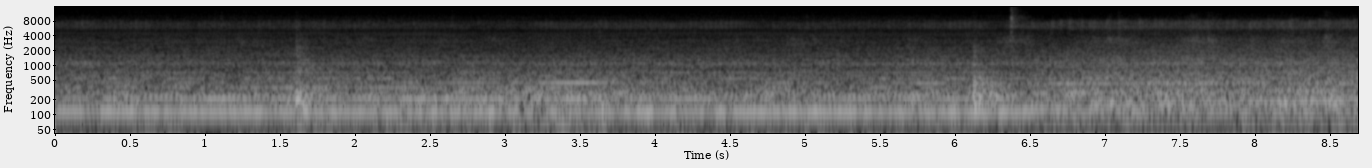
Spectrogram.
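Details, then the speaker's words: GE microwave started after sitting 5 years, 1 minute at power level 3: low transformer hum over fan drops out and returns as magnetron switches off and on; normal low-power cycling. "We'll go time cook, 1 minute, and we'll go power level, we'll go 3, just so you can hear the magnetron cycle on and off. So there it goes off again, which it'll be for a couple minutes, or seconds."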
